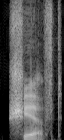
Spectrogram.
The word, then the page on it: shift: American English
